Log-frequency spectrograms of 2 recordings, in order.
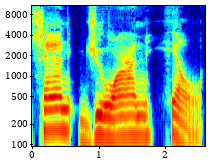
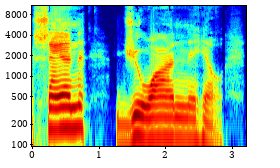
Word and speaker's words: San Juan Hill: used to be called San Juan Hill, that particular area. That's the pronunciation. Incorrect, but nonetheless, that's a very big New York thing. San Juan Hill.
